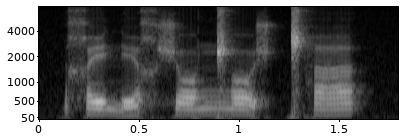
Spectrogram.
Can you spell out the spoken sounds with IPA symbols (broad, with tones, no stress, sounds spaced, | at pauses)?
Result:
χ eː˥˩ n eː˦˥ χ ʃ ɔː˦˥ ŋ͡ǁ ɔː˥˩ ʃ ǁʰ a˦˥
